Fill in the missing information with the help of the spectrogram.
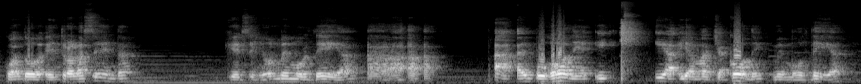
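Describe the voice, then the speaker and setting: A middle-aged man telling a faith testimony in a church interview, animated and often laughing, repeating words when he gets excited. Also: mid-range voice, unhurried, roomy sound, far from the mic, muffled recording, faint music behind. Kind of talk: emotional personal testimony.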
